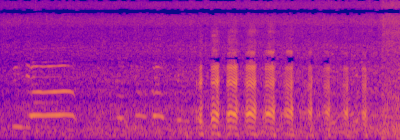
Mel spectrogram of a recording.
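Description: Fast creek water rushing over rocks, with a short drawn-out vocal call early on and then a burst of rapid laughter over it from about halfway through.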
